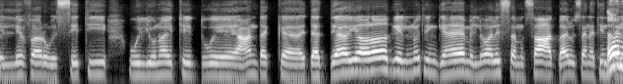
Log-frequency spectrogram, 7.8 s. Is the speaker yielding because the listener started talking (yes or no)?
yes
